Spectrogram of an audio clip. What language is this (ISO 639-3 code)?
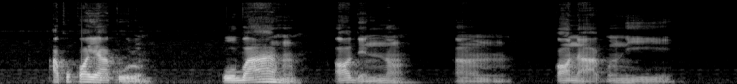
ibo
